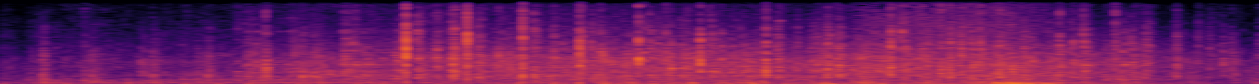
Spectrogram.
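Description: Ice-level hockey arena sound: a steady wash of background noise with scattered sharp clicks and scrapes of sticks and skates on the ice, and a brief low rumble near the end.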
